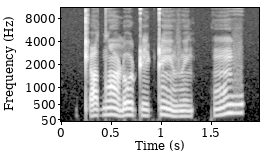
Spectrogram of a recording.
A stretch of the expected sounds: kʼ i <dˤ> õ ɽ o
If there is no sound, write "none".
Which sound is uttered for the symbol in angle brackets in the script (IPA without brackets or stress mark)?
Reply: dˤ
